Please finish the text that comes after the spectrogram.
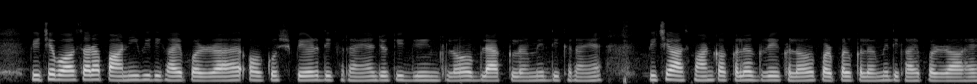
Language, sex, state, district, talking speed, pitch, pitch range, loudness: Hindi, female, Andhra Pradesh, Srikakulam, 240 wpm, 195 Hz, 185-200 Hz, -19 LUFS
